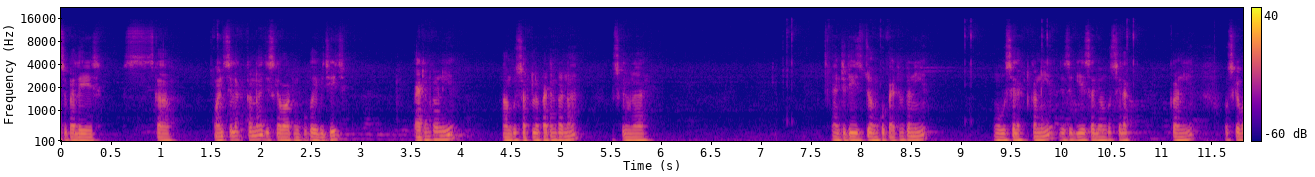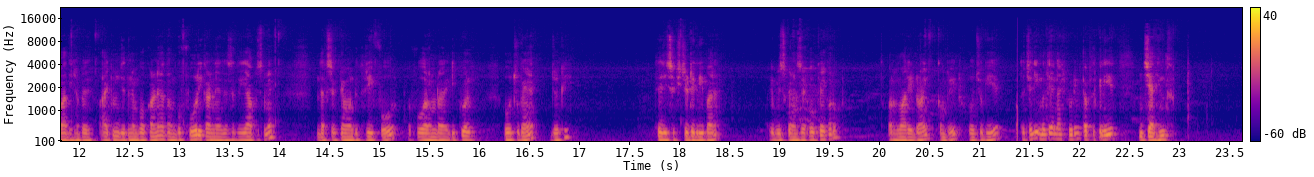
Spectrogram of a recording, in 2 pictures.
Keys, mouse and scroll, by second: 7.1 scroll down 1.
